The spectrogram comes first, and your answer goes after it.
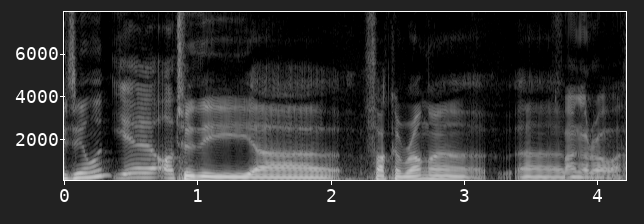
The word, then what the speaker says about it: Whangaroa: Whangaroa. Whangaroa. But the funny thing is, it's spelt like...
